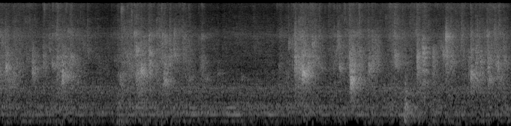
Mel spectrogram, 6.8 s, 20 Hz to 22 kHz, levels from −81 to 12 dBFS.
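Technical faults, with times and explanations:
Throughout, generation loss: the sound has a swirly, hollow smear, and transients blur more than a single MP3 pass at 128 kbit/s would cause, with nothing above 20.1 kHz. It likely went through about four rounds of lossy decoding and re-encoding. Each pass quantised the audio again on a shifted frame grid, so the noise and spectral gaps stacked up instead of staying in place. That's why it sounds watery and hollow.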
